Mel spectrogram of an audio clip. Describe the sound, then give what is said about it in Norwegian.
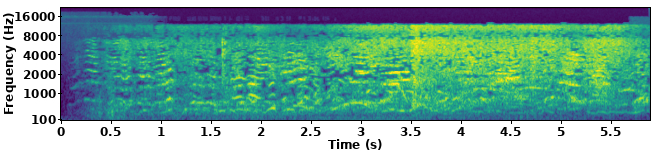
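A crowd of young women protesters hiding in a back alley in Kabul shouts 'Education is our right' and chatters excitedly while a fire truck's strong rushing spray of water hisses and sloshes steadily underneath, loud throughout. “En brannbil spyler ned demonstrerende unge kvinner som har gjemt seg i en bakgate i Kabul, mens de roper 'Utdanning er vår rett'.”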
